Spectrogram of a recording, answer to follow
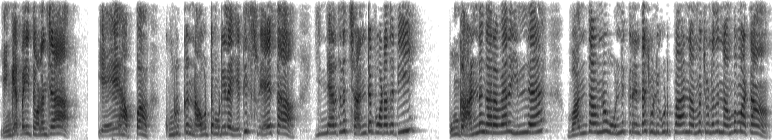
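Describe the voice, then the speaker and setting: A woman's voice: very high-pitched, a little fast, vocal fry, sharp tone, heavily acted. A woman doing a scolding old mother-in-law. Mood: pleading. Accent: Kanyakumari Tamil. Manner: nagging, scolding, bossy. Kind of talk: comic cartoon voice acting.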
